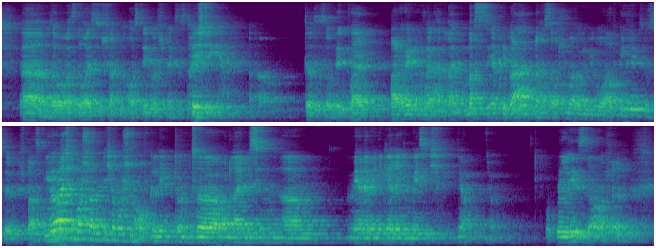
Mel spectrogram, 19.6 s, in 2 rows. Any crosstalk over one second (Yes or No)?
No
